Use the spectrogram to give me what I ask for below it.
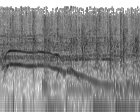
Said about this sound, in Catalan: Moments APM. Amb un fort aplaudiment a la veu de l'experiència.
